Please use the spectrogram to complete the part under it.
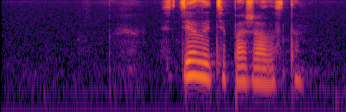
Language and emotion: Russian, neutral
